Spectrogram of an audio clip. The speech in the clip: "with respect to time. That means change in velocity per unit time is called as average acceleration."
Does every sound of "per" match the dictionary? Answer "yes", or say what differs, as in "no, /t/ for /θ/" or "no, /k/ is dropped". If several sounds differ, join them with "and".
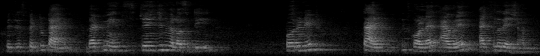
yes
